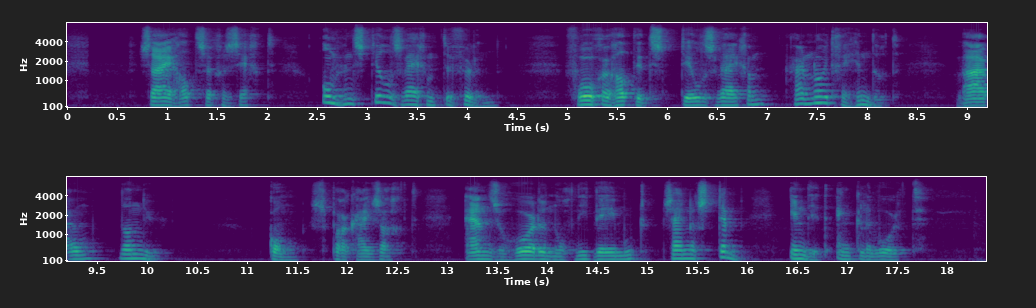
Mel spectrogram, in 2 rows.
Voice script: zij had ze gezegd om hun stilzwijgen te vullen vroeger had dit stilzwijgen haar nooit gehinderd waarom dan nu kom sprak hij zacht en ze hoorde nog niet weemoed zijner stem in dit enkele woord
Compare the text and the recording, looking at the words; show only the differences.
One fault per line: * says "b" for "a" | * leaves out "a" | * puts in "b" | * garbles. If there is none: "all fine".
all fine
